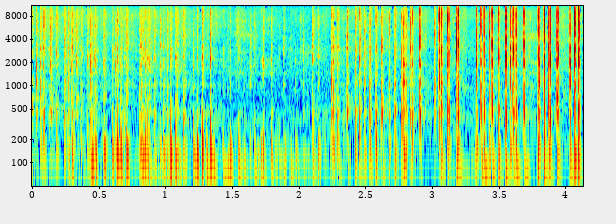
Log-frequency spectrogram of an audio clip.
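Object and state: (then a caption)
Vinyl makeup bag tapped and scratched. A medium zippered makeup bag with a holographic, iridescent textured vinyl cover, hollow and held up, is tapped and scratched rapidly with long nails. The result is a dense, chaotic run of dry, soft, crinkly taps and scrapes, mostly low and muffled, with quick bursts reaching brighter, with almost no ring after each contact.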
